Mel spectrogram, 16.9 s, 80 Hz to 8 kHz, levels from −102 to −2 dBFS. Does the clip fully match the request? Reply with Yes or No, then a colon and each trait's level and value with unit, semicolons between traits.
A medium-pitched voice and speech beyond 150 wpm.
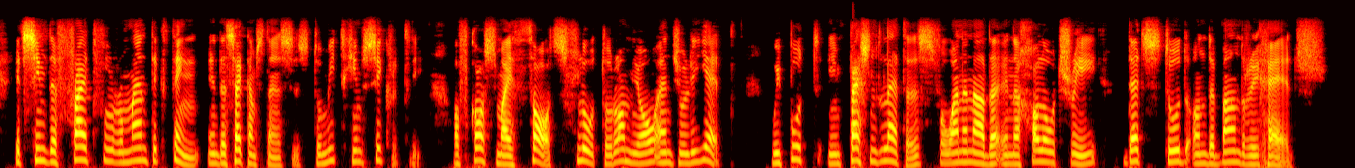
No: medium, 180 Hz; average, 140 wpm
